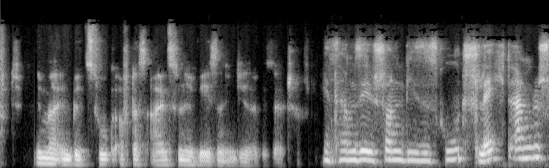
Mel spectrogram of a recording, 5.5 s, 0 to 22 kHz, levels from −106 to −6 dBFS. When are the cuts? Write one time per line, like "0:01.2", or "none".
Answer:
0:03.2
